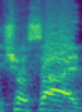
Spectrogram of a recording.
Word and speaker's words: Chozen: And I say Chosai because that's how you pronounce it. That's how Sato pronounced it. And ever since I noticed that Sato pronounced Chosen Chosai, I've always called him Chosai.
